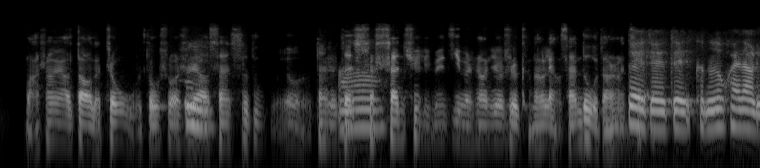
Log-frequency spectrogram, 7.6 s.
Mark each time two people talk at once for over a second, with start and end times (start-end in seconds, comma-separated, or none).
none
